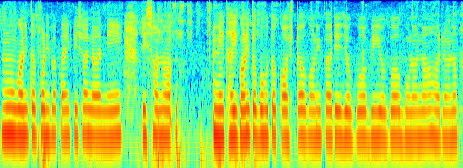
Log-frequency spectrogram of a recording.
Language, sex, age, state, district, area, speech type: Odia, female, 18-30, Odisha, Nuapada, urban, spontaneous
